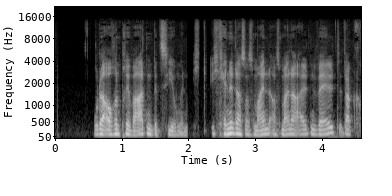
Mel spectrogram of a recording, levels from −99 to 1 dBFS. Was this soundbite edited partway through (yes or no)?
yes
